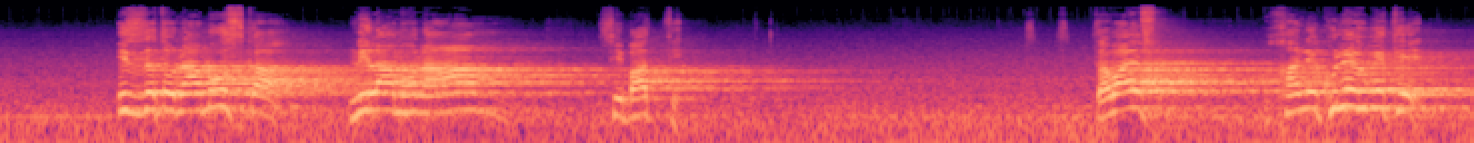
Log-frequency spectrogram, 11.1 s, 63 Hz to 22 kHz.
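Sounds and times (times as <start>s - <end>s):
man's amplified voice: 0.9s - 6.1s, 8.2s - 11.0s.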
